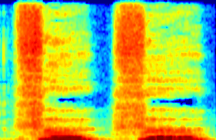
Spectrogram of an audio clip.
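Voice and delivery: high-pitched mimicked order; mocking echo. A narrator's reading. Druid repeats Vorsky's order back at him, mocking echo. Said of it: "répétait le druide".

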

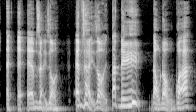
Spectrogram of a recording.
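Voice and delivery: high, loud, dazed yelling from a locked room; a captive wakes screaming at the siren; groggy shouting. A narrator's reading. Captive yelling at the alarm, dazed and loud. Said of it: "vọng lên tiếng gào thét".

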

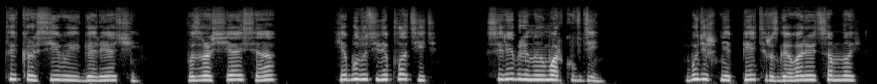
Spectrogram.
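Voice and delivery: put-on high girlish voice, coaxing; девушка Мариона. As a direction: proposition him as a girl, pitched far up. (высокий девичий голос, уговаривая)

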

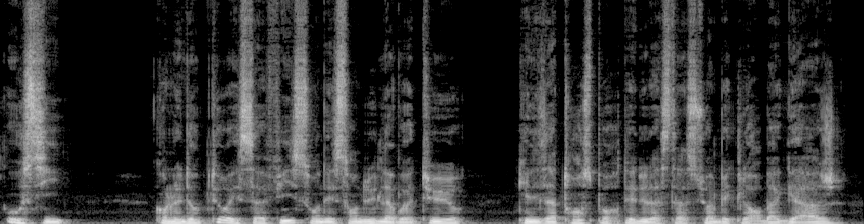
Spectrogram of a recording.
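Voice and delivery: ordinary delivery, nothing marked

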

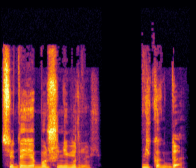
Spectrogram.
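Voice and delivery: high, firm, final vow; determined young woman. A narrator's reading.

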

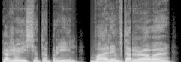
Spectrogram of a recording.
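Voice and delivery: shouted report. A narrator's reading. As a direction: shout the next target upstairs. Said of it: "кричит снизу". (громкий боевой выкрик)

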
